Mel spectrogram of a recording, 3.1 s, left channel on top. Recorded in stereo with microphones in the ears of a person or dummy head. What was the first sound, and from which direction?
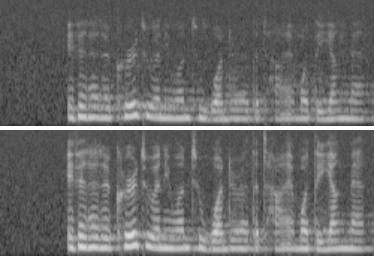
A woman speaking, 60° right (ahead or behind).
